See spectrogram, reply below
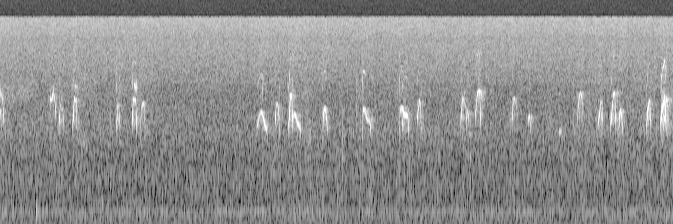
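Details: Newly hatched ducklings, one day old, including three yellow and grey young from a Magpie duck and a Cayuga/Rouen mixed drake; soft high peeps come in short irregular clusters over a steady low hum.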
